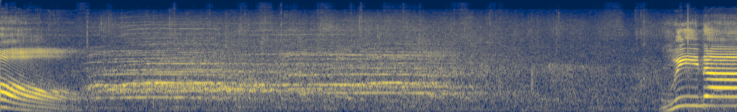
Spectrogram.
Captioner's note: audience cheering and applauding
